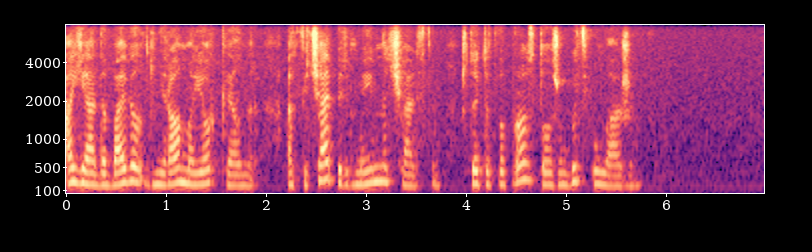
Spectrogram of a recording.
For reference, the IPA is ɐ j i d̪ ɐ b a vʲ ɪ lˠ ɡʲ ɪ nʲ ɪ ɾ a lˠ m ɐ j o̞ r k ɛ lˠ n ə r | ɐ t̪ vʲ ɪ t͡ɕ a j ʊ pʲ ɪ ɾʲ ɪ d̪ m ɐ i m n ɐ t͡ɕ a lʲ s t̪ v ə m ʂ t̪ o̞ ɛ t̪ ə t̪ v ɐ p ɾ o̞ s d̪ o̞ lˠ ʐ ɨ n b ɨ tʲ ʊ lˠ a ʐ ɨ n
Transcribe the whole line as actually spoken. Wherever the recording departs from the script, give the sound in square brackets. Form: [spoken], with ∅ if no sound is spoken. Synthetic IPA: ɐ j [a] d̪ ɐ b a vʲ ɪ lˠ ɡʲ ɪ nʲ ɪ ɾ a lˠ m ɐ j o̞ r k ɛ lˠ n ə r | ɐ t̪ vʲ ɪ t͡ɕ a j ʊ pʲ ɪ ɾʲ ɪ d̪ m ɐ i m n ɐ t͡ɕ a lʲ s t̪ v ə m ʂ t̪ o̞ ɛ t̪ ə t̪ v ɐ p ɾ o̞ s d̪ o̞ lˠ ʐ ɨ n b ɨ tʲ ʊ lˠ a ʐ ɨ n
